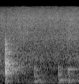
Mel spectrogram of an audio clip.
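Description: Garlic shrimp with chili flakes, black pepper and parsley gets a quick stir in a hot pan: a short scraping swish over a soft sizzle, close and brief.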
